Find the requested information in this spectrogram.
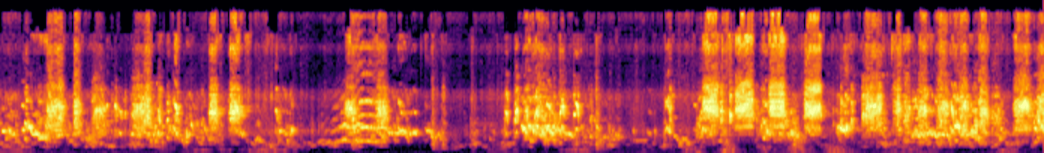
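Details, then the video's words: Pair of breeding budgerigars chattering as they feed; busy buzzy warbles and chirps come in bursts separated by short quiet gaps, with a few soft low knocks. "Beautiful Budgies Chirping Sounds"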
